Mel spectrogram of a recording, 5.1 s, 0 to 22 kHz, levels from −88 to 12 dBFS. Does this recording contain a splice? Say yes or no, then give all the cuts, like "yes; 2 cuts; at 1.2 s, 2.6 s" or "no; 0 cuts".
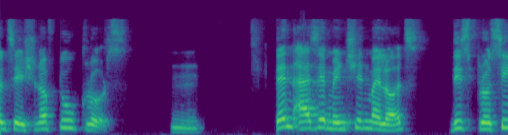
no; 0 cuts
